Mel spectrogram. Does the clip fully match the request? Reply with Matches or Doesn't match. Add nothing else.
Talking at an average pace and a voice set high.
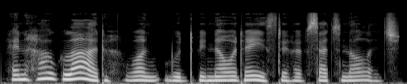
Matches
